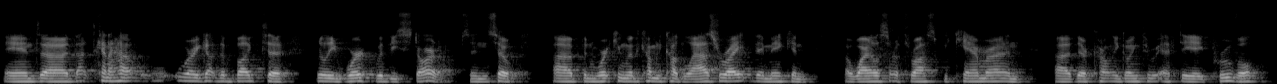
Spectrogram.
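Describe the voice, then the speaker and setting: A middle-aged man originally from Scotland speaks as an interview guest. His pitch is mid-range and stays quite flat, and he talks in a measured, conversational way, pausing often as he forms his answers. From Scotland, moved to the US in high school. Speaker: guest, orthopedic surgeon.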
